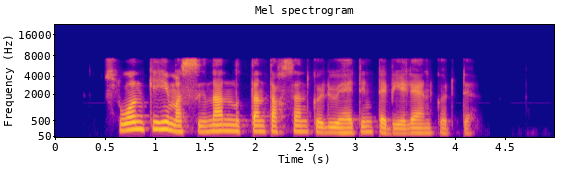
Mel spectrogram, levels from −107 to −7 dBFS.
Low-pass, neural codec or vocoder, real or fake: 7.2 kHz; codec, 16 kHz, 4 kbps, X-Codec, HuBERT features, trained on LibriSpeech; fake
